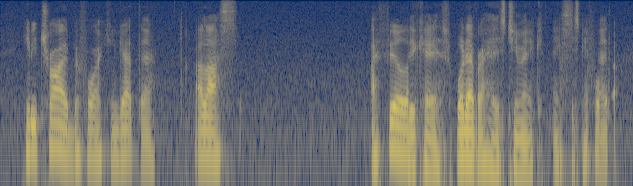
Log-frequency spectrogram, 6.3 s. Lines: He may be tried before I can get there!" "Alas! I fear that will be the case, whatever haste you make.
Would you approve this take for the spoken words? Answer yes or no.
no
